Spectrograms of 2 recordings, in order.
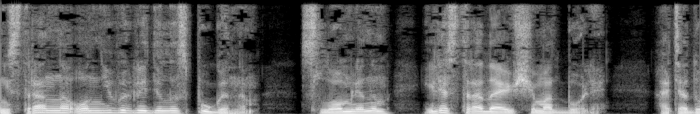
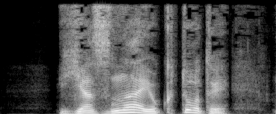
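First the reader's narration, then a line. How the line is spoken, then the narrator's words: Young man's sudden exclamation. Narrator (Russian): неожиданно воскликнул юноша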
